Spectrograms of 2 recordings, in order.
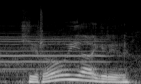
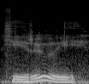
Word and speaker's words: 拾い上げる: I was not saying hiroi, I was saying hirui, and I was like, it's not a U, it's an O.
